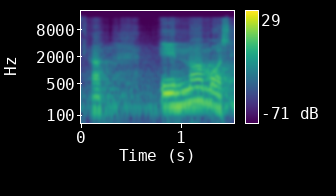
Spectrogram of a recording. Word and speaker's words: enormous: Enormous là một tính từ 3 âm tiết và âm đầu là âm I. Thì tính từ hoặc danh từ 3 âm tiết nhé, mà âm đầu là âm I, trọng âm và âm thứ 2. Như vậy là enormous thì là 2.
